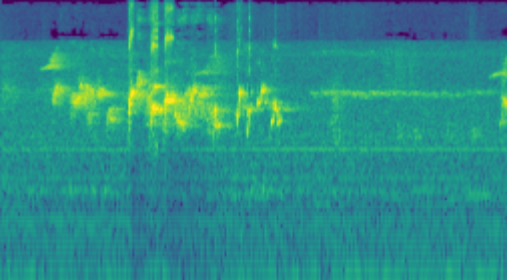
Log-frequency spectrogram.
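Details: Singing female red-whiskered bulbul, stimulating a male: soft notes open, then a loud burst of rapid chirpy warbling lasting about two seconds, followed by quieter thin whistles and a low background hum.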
